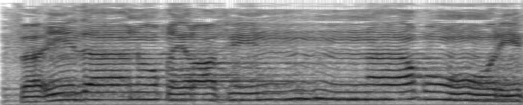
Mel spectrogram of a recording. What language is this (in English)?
Arabic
